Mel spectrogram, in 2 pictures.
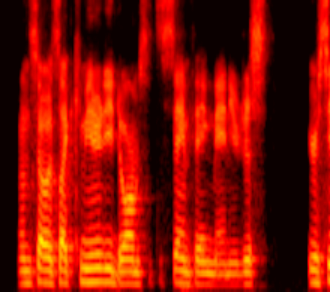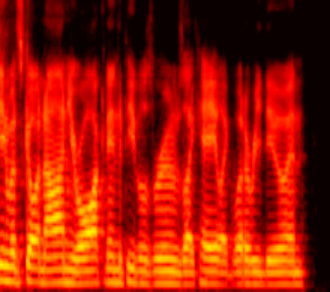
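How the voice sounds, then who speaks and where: Against a quiet background, a man with medium pitch rushes along at a very fast pace in a monotone, flat delivery, his loudness swinging widely. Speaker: former college baseball player. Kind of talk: casual chat.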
